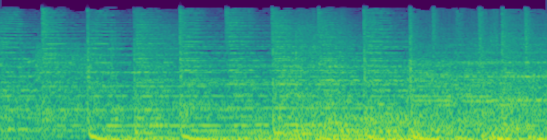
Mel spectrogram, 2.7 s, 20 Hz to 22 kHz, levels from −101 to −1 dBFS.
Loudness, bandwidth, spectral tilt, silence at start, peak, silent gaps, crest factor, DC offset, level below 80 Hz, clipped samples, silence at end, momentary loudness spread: -15 LUFS; 18 kHz; -5 dB/octave; 0 s; -2 dBFS; none; 12 dB; under 0.1%; -18 dBFS; under 0.1%; 0 s; 3 LU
